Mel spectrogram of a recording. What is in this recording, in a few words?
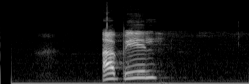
ixil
